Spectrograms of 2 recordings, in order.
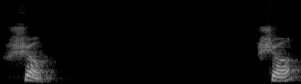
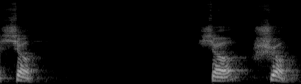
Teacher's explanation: षटकोण का श है ना, उसके लिए होठ थोड़े गोल कीजिए, श श, और सादा श में होठ दूर जाता है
